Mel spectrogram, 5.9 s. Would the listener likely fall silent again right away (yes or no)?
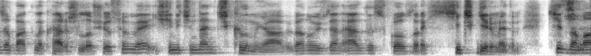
yes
